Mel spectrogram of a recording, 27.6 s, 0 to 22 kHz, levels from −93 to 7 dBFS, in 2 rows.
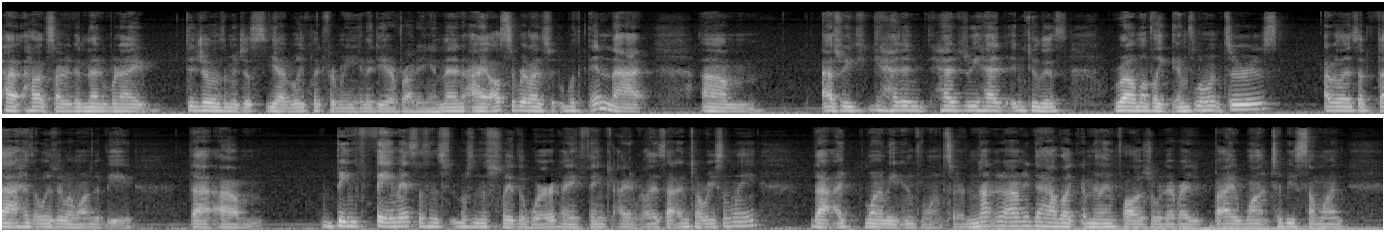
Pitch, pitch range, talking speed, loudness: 125 Hz, 115-140 Hz, 210 wpm, -23 LUFS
